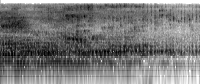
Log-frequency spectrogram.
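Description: A car driving past close by, its engine note and tyre noise loudest at first and fading steadily as it moves away.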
